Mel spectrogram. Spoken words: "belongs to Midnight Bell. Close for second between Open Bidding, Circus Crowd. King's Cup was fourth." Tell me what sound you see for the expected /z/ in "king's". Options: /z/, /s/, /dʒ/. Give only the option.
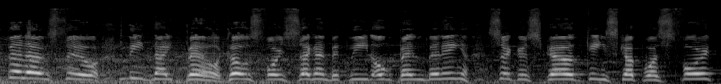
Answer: /s/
